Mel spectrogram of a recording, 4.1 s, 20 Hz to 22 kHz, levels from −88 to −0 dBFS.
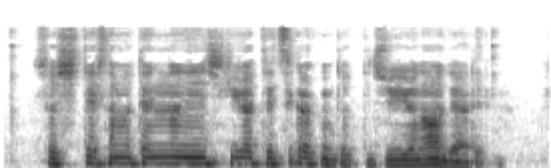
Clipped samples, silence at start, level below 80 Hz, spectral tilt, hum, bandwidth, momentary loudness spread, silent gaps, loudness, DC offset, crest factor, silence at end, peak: under 0.1%; 0.1 s; -52 dBFS; -5.5 dB/octave; none; 11.5 kHz; 8 LU; none; -23 LUFS; under 0.1%; 18 dB; 0.35 s; -6 dBFS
